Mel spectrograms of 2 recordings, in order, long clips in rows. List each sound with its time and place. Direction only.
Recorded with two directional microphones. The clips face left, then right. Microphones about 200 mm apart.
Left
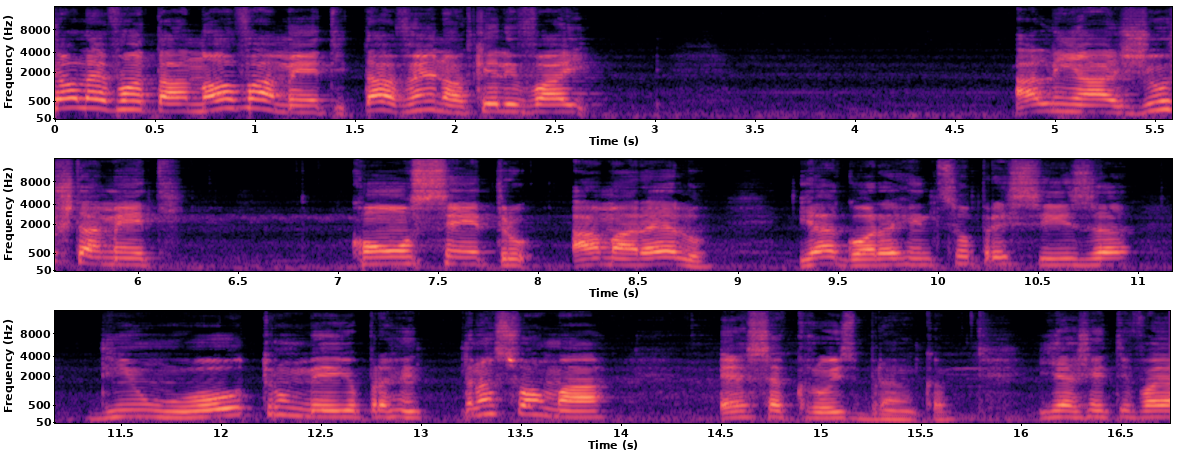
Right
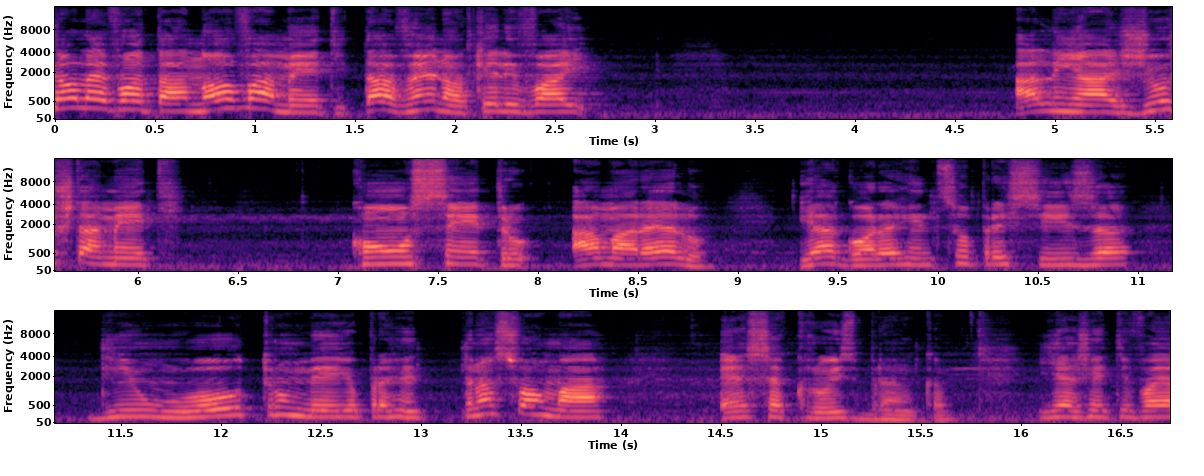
0.0 s speech: 15° left (ahead or behind)
4.8 s speech: 15° left (ahead or behind)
